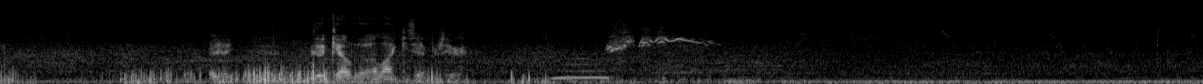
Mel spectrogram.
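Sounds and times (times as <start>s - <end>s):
bird rising whistle: 5.5s - 7.2s.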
